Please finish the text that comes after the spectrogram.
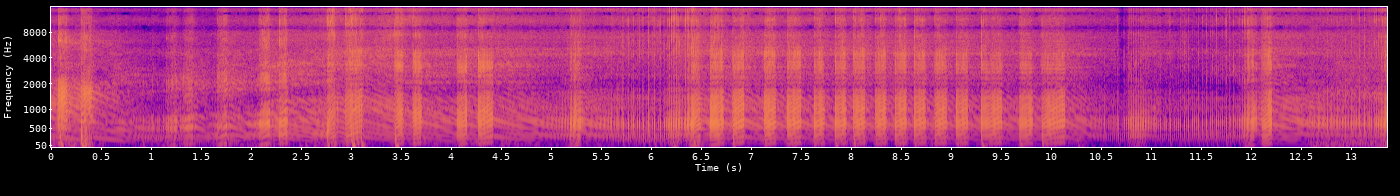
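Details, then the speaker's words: Vintage Homelite Super XL 130 chainsaw, rebuilt, cutting wood while the high-speed mixture is tuned. It climbs and drops in the cut and four-strokes (barks) as the load eases. The mixture is a tad rich and could be leaned slightly. "So this is just a tad rich. So what you're going to see here is as I even just release a little bit of the pressure of the saw on the wood, it starts to bark at me. It starts to four-stroke a bit."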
